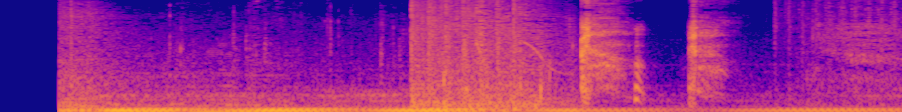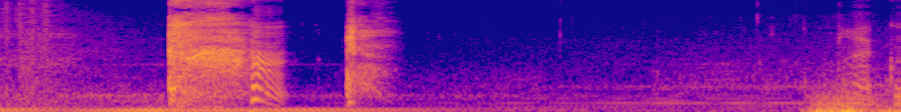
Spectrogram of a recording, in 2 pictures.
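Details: Several harsh coughs from a girl who complains of a very sore throat and wanting to blow her nose, heard over video game music and sound effects.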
